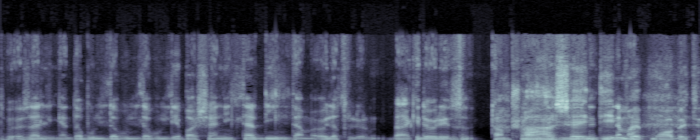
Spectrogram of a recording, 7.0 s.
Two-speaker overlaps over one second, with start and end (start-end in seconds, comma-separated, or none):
5.2-6.4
